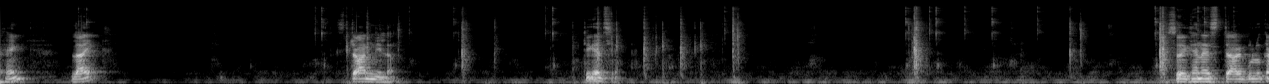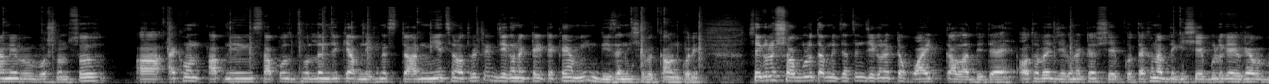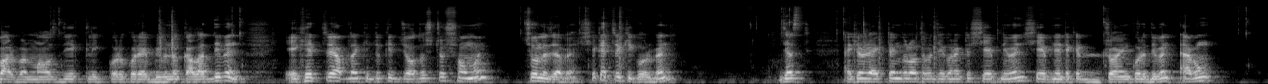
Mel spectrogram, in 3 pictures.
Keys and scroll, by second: 26.7 ctrl+z.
